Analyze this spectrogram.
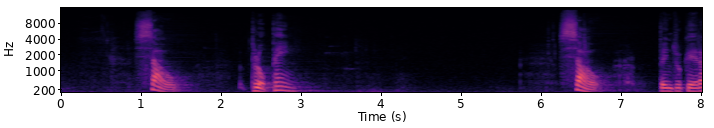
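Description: An elderly man speaks with animation in short bursts, close to a microphone.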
